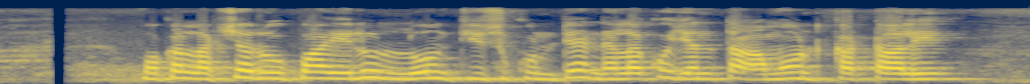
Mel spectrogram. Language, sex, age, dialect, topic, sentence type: Telugu, male, 18-24, Central/Coastal, banking, question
